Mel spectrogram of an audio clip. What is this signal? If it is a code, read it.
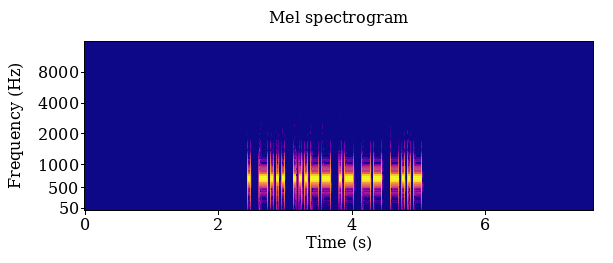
Morse code, heard as a keyed tone, about 28 wpm, 700 Hz. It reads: EB3AMX
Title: DXCC-100 Call Signs - 6 Characters - Repeated 3x - 28wpm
